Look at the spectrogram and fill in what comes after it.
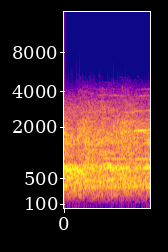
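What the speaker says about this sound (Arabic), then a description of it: "والجمهور السعودي فرحان، الجمهور السعودي فرحان بالهدف" A Saudi football crowd roars at a goal during a 1988 Asian youth cup match against Indonesia in Thailand, a dense, sustained stadium cheer heard steady and loud for a brief moment.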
